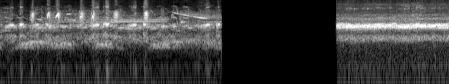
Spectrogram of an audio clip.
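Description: A chorus of frogs fills the air with quick, pulsing croaks that overlap into a steady, buzzy trill. After a brief silent break, the calling resumes as an unbroken, high, ringing drone.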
